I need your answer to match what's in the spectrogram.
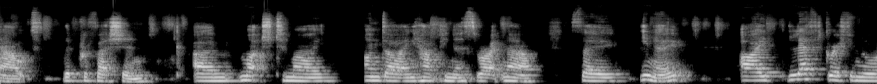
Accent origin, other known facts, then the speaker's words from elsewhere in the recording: England, United Kingdom; also born or lived in South Africa; I was born in South Africa. I'm bilingual. I moved to England when I was about 4.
